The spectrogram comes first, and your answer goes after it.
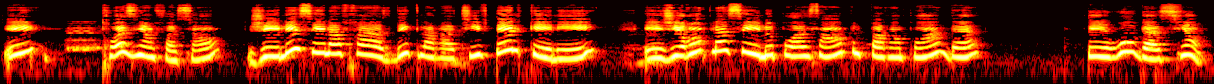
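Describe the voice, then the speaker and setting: A woman's voice: very high voice, lively intonation, slow, a bit bright. A woman teaching a grammar lesson to children, explaining patiently and step by step. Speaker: French teacher.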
